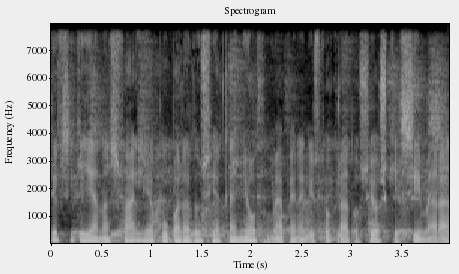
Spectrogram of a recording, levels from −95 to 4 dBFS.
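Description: Speech with an echo with no canceller throughout. Each phrase returns about 12 dB quieter roughly a third of a second later, a delayed round-trip copy rather than room reverberation.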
